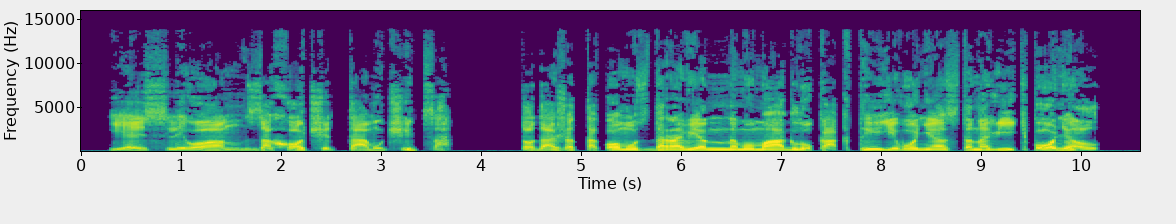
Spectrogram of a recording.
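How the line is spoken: Growling. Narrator (Russian): прорычал Хагрид

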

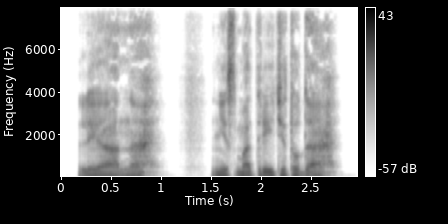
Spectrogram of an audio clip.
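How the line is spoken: Hoarse voice. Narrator (Russian): хрипло произнес Гордон

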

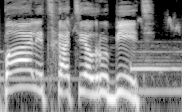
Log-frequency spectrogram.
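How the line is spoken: Shouted. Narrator (Russian): крикнул он

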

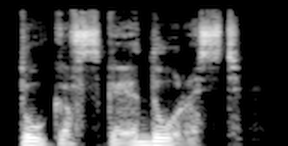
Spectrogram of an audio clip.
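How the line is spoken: Annoyed grumbling. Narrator (Russian): с досадой проворчал Гэндальф

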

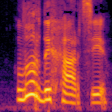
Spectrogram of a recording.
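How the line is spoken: Snorted. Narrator (Russian): фыркнул Лин

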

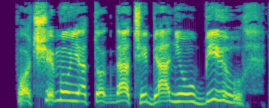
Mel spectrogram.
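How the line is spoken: Groaned. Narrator (Russian): простонал он

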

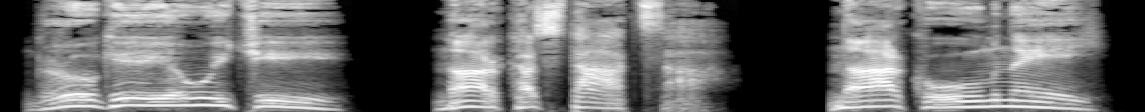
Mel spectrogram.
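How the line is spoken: Creature speaking. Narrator (Russian): Тварь сказала

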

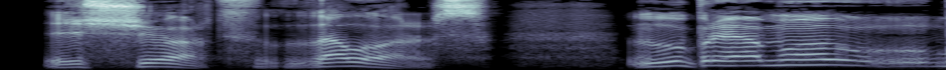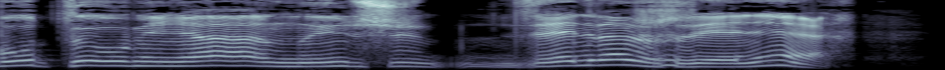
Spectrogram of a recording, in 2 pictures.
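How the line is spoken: Hoarse, slurred drunken voice. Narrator (Russian): говорит он, а голос у него уже сиплый, язык заплетается

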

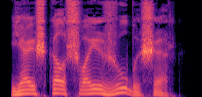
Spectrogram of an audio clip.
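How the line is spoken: Desperate toothless mumble. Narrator (Russian): прошамкал незнакомец, в отчаянии

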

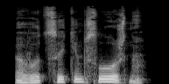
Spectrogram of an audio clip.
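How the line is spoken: Old lady sighing. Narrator (Russian): вздохнула старая дама

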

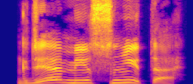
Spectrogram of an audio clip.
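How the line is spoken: Shouted. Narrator (Russian): крикнул Кенлис

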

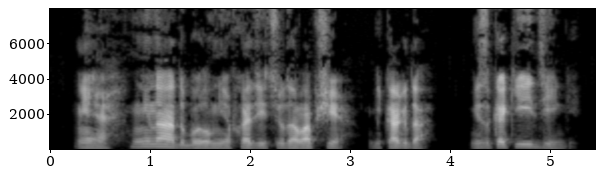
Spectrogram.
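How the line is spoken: Grumbled. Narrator (Russian): проворчал Вуди

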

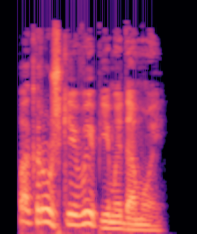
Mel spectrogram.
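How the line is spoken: Snorting chuckle. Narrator (Russian): Клей хмыкнул

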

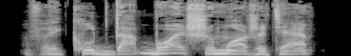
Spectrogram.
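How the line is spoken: Hissing up close. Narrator (Russian): прошипел Бидвилл, приблизив лицо к доктору почти вплотную

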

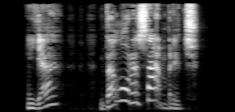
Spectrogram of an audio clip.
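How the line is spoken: Shrill, terrified voice. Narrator (Russian): ответила Амбридж визгливым, насмерть перепуганным голосом

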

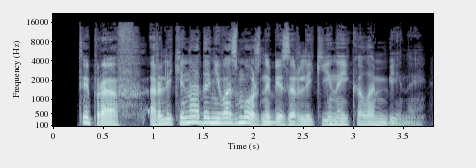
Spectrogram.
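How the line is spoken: Dry agreement. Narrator (Russian): сухо согласилась Анна Денман

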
